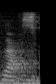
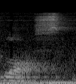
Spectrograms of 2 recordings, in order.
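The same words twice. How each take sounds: First: It is said with an American short vowel. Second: It is said with a British long 'ah' vowel. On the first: "اگه کلاس کلاس امریکن بود وان و تو صداشون یکسان بود، کلاس میگفتیم" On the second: "ما تو بریتیشی که میگیم کلاس، درسته؟ صدای آ داره"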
